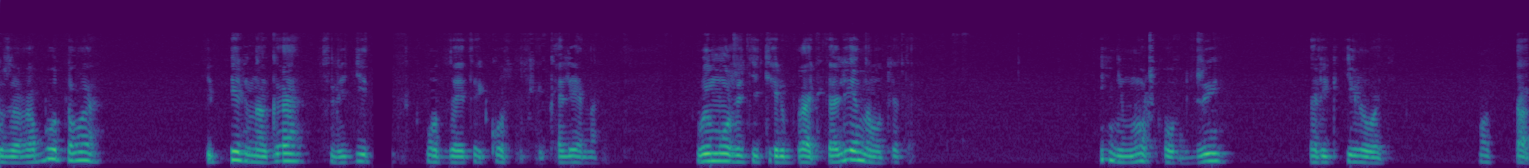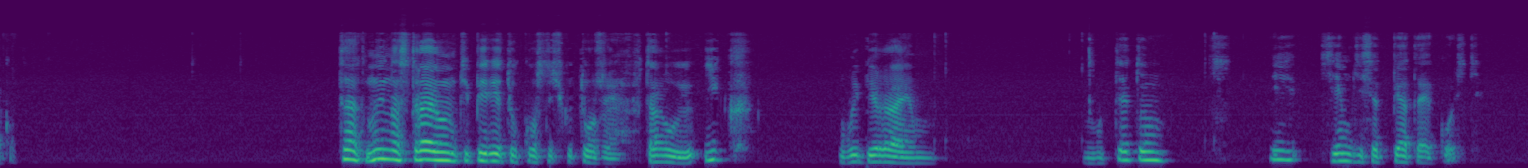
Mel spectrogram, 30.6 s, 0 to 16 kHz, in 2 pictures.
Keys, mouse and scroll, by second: 0.2 middle click, 2.8 g, 6.0 middle click, 7.6 shift+middle click, 8.7 middle click, 9.5 click, 10.2 middle click, 11.5 g, 15.8 middle click, 17.2 middle click, 18.4 scroll up 2, 18.9 middle click, 21.8 click, 22.4 scroll down 1, 24.6 click, 27.4 click.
